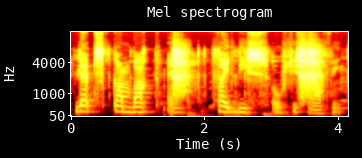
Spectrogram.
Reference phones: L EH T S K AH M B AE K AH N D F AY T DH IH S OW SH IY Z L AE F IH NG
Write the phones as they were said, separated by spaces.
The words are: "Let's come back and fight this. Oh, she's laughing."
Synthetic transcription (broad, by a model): L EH T S K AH M B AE K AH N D F AY T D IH S OW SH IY S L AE F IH NG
